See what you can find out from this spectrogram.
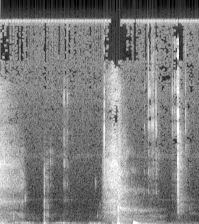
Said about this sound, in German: das Knistern in, hört man übrigens. Das Knistern hier? Ja. Das höre ich hier oben. Oh, okay. Ich habe hier mit einem äh, Kabelbinder gespielt.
